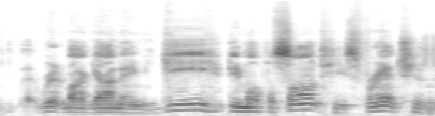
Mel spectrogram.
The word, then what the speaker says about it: Guy: Okay, so in the short story called The False Jewels or The Jewelry, written by a guy named Guy de Maupassant. He's French. His name is pronounced Guy, not Guy.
